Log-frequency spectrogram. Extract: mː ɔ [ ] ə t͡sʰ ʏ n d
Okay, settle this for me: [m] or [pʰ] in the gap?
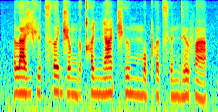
pʰ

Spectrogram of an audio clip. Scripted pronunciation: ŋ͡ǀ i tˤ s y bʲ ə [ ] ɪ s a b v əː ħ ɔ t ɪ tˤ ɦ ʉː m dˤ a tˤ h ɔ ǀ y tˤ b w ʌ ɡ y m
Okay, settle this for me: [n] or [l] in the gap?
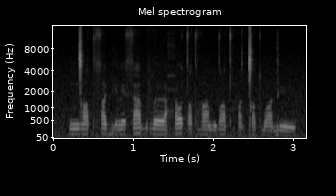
l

